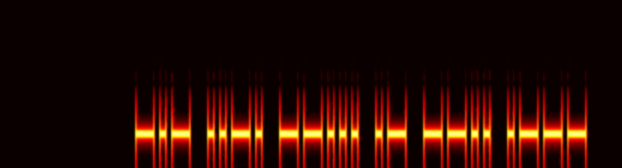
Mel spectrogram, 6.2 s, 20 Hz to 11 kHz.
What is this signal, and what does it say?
Morse code, heard as a keyed tone, about 20 wpm, 700 Hz. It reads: KF7AZJ
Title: USA Call Signs Repeated 3x 20wpm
